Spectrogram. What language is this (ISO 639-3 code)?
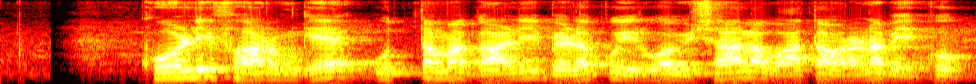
kan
